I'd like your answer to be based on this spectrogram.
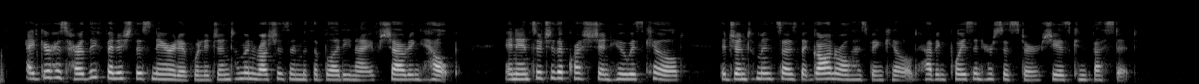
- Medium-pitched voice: No, high, 235 Hz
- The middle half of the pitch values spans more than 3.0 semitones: No, average, 2.7 semitones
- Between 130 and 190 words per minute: No, fast, 205 wpm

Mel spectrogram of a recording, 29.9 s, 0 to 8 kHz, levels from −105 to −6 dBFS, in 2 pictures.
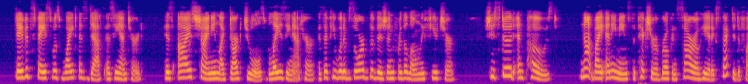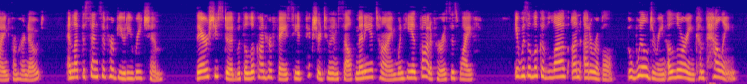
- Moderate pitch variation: Yes, average, 4.1 semitones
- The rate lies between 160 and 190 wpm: Yes, average, 185 wpm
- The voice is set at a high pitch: Yes, high, 215 Hz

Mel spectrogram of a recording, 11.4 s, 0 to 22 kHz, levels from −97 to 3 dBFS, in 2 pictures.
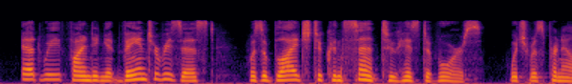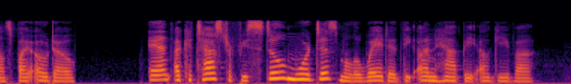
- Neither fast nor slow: Yes, average, 155 wpm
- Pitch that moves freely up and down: No, average, 4.3 semitones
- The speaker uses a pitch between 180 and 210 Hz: Yes, high, 190 Hz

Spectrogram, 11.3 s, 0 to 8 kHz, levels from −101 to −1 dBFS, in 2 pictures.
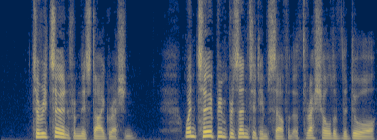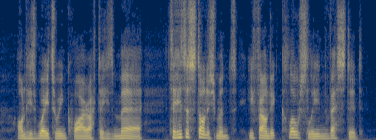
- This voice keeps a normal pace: Yes, average, 165 wpm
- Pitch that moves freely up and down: Yes, wide, 5.7 semitones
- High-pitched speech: No, low, 130 Hz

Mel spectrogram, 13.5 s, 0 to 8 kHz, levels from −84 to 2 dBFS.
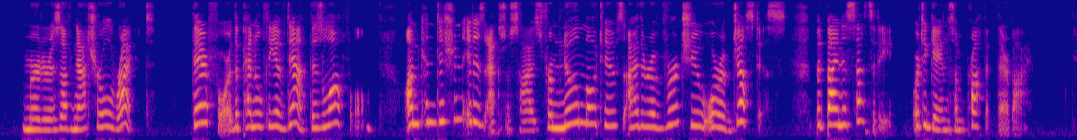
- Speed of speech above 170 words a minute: No, average, 155 wpm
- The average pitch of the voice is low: No, very high, 305 Hz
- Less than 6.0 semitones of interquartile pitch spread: Yes, wide, 5.5 semitones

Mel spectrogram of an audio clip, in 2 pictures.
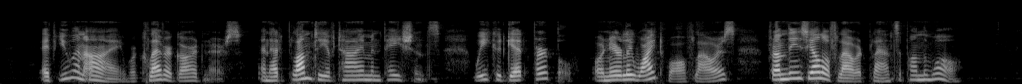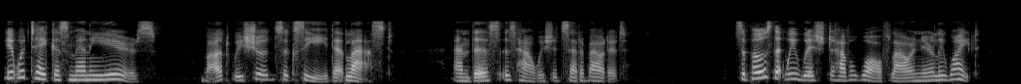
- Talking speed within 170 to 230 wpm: Yes, average, 180 wpm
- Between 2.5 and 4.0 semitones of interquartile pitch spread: No, average, 5.3 semitones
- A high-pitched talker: Yes, high, 205 Hz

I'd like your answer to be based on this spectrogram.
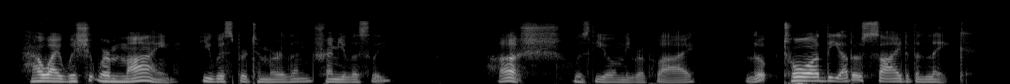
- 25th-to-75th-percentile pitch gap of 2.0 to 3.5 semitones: No, average, 4.3 semitones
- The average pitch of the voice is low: Yes, low, 130 Hz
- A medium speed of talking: Yes, average, 150 wpm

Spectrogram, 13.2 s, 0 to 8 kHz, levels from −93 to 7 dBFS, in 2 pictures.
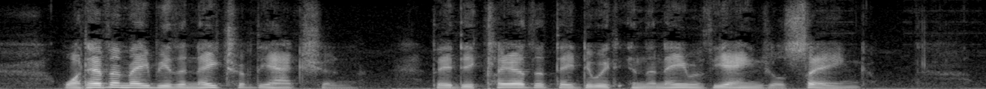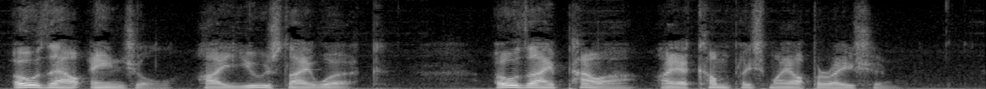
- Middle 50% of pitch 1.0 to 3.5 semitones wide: Yes, average, 3.2 semitones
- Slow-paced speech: No, average, 165 wpm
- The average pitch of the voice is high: No, medium, 140 Hz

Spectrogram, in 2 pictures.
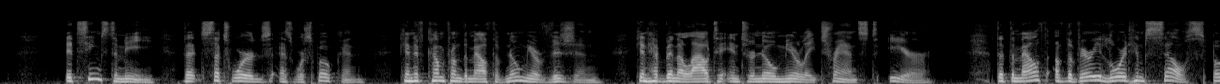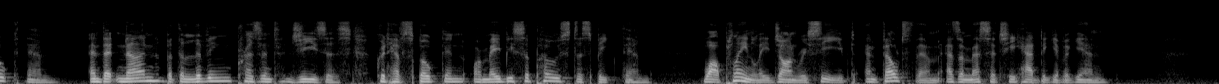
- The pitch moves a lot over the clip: Yes, wide, 6.0 semitones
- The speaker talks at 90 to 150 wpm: No, average, 180 wpm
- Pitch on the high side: No, low, 130 Hz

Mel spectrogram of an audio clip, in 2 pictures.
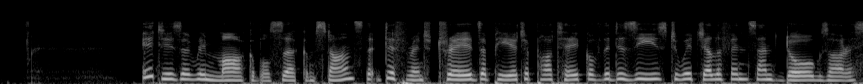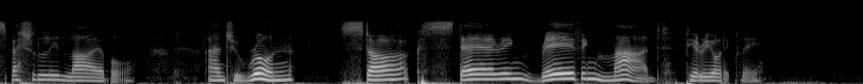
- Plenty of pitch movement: No, average, 3.9 semitones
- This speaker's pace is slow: Yes, slow, 105 wpm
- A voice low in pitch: No, high, 220 Hz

